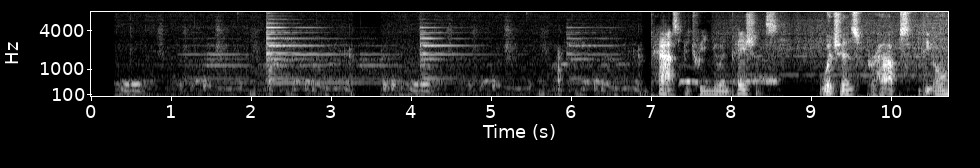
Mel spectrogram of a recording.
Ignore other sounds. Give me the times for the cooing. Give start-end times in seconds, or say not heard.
0.2-8.6.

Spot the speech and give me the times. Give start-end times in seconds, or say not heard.
6.9-10.6.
